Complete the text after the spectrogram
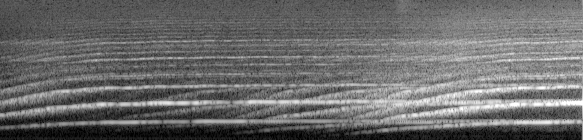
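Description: A fire alarm siren sounds during a fire alarm drill while a building is evacuated. It wails continuously with no one speaking, its layered harmonic tones rising and gliding in pitch, growing louder and more tangled toward the end as overlapping wails sweep upward.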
